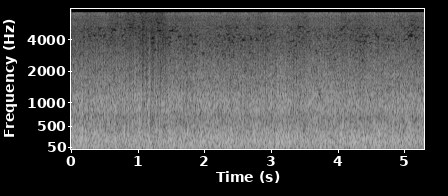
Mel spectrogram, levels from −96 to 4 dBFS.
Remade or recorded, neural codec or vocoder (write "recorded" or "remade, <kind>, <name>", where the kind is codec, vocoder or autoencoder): recorded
